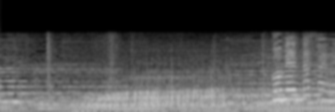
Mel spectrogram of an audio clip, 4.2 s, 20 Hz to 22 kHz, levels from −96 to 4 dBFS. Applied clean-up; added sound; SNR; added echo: none; Animal; 2 dB; none.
